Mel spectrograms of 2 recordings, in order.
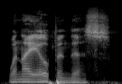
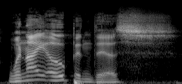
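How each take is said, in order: First: Said in the usual way. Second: When I opened this, slowed right down and louder; dramatic repeat. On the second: Real, not acted. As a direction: draw out When I opened this for suspense.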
